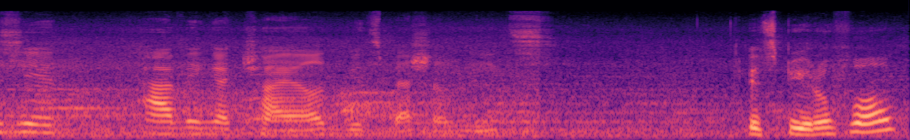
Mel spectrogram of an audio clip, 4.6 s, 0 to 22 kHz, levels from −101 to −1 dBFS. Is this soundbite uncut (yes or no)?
yes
